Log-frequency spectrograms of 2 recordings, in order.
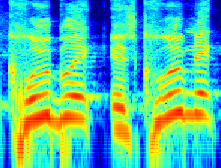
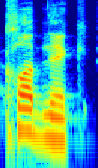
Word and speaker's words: Klubnik: Is Klubnik coming in and how he looked and how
